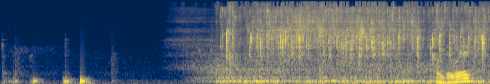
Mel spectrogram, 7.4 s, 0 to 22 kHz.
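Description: A few soft clunks of handling come first, then hot water from a Glacier Bay 2021 model shower faucet surges on into a steady, close rush, with a brief voice near the end.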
